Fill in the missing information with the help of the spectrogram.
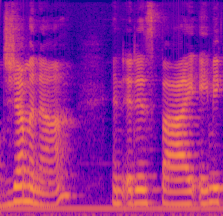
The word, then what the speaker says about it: Gemina: Gemina Part 2 from the Illuminae Files by Amy Kaufman and Jay Kristoff.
